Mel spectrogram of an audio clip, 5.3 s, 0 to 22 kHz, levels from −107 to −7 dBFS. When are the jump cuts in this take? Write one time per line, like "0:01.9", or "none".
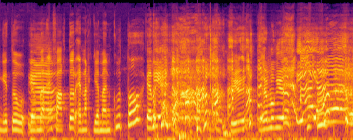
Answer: none

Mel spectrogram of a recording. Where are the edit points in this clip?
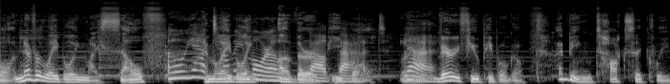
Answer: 0:01.5

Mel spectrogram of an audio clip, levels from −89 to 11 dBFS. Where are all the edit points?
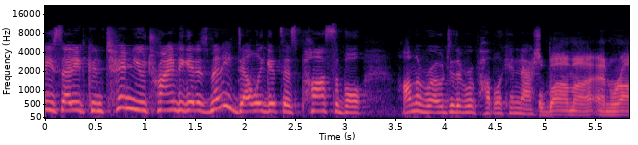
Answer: none

